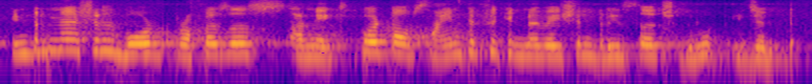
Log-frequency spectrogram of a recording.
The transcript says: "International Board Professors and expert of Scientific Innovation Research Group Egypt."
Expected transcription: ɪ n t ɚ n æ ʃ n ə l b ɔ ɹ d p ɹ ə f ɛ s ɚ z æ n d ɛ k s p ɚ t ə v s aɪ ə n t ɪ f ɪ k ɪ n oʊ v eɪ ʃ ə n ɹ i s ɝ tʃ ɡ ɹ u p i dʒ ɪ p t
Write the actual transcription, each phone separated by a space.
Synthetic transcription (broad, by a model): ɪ n t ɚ n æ ʃ n ə l b ɔ ɹ d p ɹ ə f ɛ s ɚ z æ n d ɛ k s p ɚ t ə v s aɪ ə n t ɪ f ɪ k ɪ n oʊ v eɪ ʃ ə n ɹ i s ɝ tʃ ɡ ɹ u p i dʒ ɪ p t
